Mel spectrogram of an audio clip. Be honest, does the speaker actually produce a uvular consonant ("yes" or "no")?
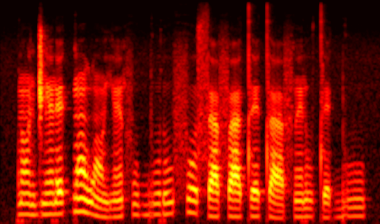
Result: no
